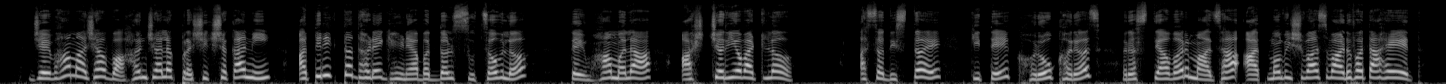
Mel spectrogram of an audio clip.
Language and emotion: Marathi, surprised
